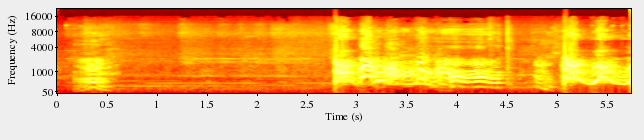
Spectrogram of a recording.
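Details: German Shepherd with a shepherd/husky mix attacking a vacuum: one sharp yelp, a quiet humming pause, then a long run of frantic overlapping barks and wavering whines.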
